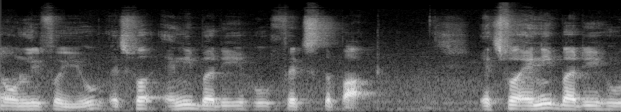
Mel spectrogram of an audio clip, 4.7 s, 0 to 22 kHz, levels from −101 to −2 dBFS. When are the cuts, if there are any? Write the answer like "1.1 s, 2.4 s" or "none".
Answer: none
